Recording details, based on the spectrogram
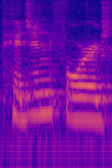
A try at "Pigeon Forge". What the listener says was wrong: A Pigeon Forge? You said Ford.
